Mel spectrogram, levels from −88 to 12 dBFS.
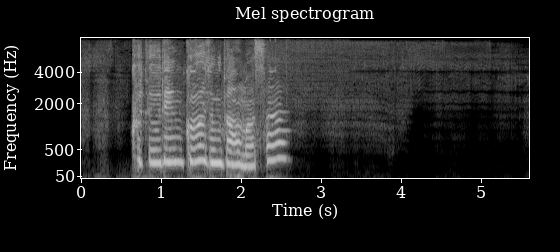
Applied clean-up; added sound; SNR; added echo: neural mask model Resemble Enhance denoiser.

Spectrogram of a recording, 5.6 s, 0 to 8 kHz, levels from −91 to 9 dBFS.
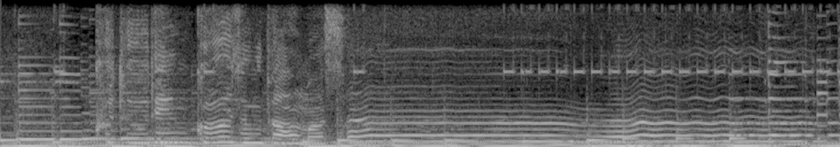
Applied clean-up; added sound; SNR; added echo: none; Alarm + Run; 19 dB; none.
